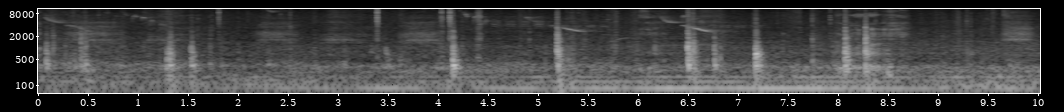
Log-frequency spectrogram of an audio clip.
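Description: Scattered plastic clicks and knocks as hands work behind a car's plastic fender liner, fitting the headlight bulb and its rubber moisture cover into the housing. A low steady hum runs underneath from about three to eight seconds in.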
